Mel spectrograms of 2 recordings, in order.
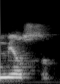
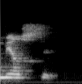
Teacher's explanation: bisa dengan dua cara, bisa dengan tafkhim, bisa dengan tipis.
